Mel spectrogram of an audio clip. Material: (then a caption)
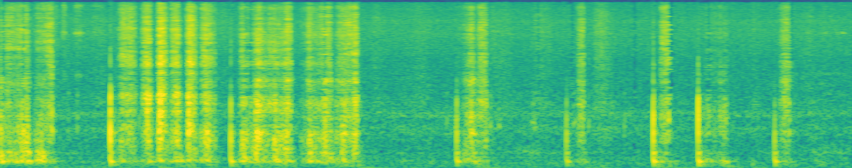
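Chalk. A white chalk stick writes "Please subscribe for more" across the dark surface of a small framed chalkboard held by hand. Dense, gritty scratching and rubbing strokes fill the first few seconds, then give way to sparser, shorter taps and strokes with quiet gaps. The sound is dry and mostly low-to-mid in tone.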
